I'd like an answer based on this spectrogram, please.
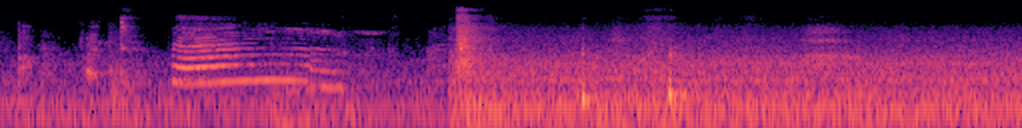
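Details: A single drawn-out, wavering meow from one of the fading rescued kittens found huddled together, followed by steady background hiss and a couple of small clicks.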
